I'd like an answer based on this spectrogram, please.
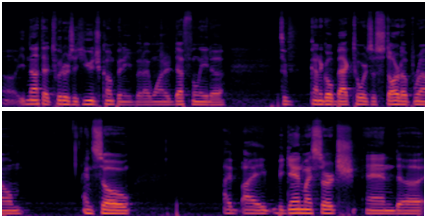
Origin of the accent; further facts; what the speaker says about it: Orlando, Florida, United States; I grew up in Orlando, Florida to immigrant parents.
